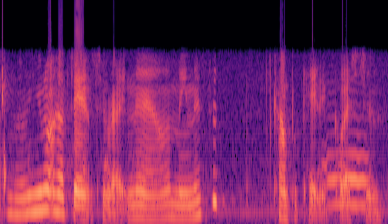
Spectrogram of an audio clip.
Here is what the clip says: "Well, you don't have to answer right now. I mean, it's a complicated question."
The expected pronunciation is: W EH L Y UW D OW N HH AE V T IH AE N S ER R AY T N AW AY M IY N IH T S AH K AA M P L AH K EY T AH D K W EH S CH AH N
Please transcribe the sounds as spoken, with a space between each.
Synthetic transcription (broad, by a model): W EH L Y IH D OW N HH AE F T IH AE N S ER R AY T N AW AY M IY N IH T S AH K AA M P L AH K EY T AH D K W EH S CH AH N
